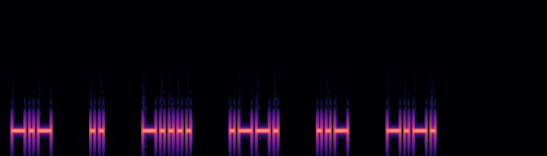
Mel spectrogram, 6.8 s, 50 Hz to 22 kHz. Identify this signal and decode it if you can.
Morse code, heard as a keyed tone, about 22 wpm, spaced as for 13 wpm, 700 Hz. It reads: KI6PUC
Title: USA Call Signs - 3x Character Spacing - 22wpm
